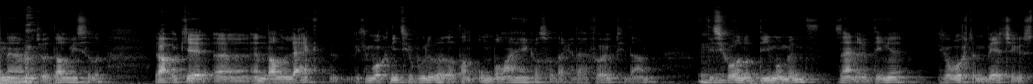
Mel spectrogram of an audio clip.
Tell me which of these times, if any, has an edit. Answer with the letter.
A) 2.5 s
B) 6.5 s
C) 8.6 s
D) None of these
A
